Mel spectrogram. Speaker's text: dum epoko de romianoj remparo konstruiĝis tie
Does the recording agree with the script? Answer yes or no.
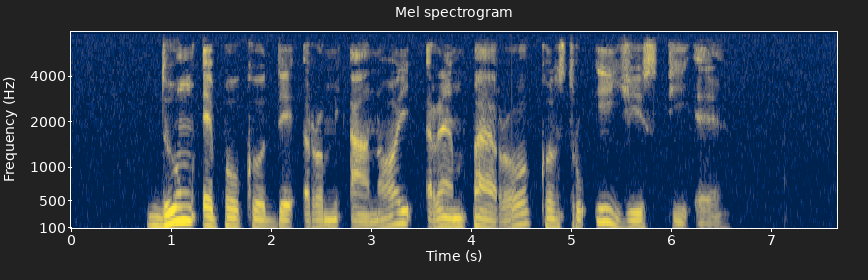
yes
